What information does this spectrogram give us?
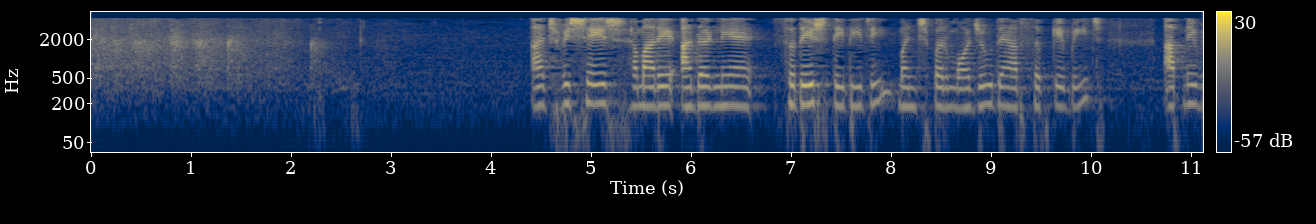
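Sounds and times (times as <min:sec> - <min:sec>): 
loud applause: 0:00.0 - 0:02.6
speech: 0:04.4 - 0:11.1.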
